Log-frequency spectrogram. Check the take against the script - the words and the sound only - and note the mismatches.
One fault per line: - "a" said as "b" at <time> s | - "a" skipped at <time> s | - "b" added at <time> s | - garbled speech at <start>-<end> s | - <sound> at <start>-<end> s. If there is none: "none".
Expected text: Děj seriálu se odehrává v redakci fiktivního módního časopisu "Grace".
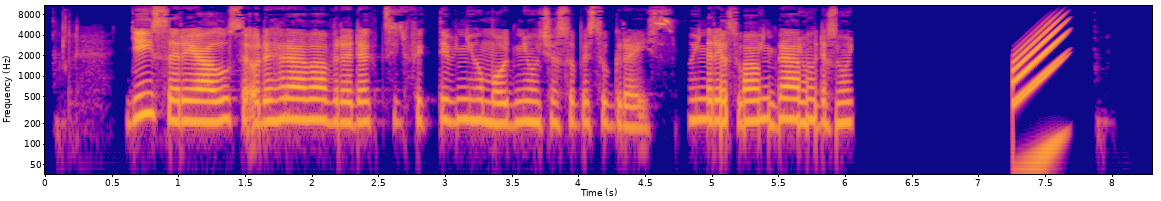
- garbled speech at 4.8-6.1 s
- chirp at 7.3-7.7 s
